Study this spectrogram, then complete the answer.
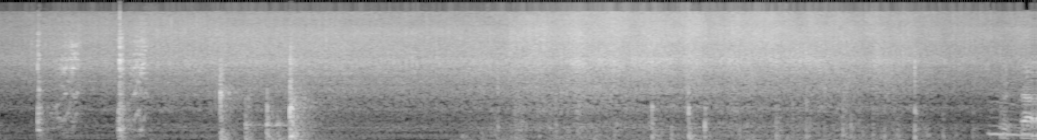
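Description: Garlic and ginger fry in a pan with softened vegetables for a lentil curry, a close, continuous sizzle broken by sharp scraping clicks of a stirring utensil early on, then a fuller hiss.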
